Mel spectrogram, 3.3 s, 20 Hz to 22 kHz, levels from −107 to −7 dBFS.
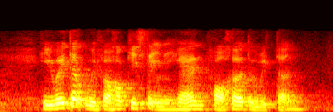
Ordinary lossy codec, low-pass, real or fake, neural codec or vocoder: Opus, 32 kbps; 7.2 kHz; real; none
